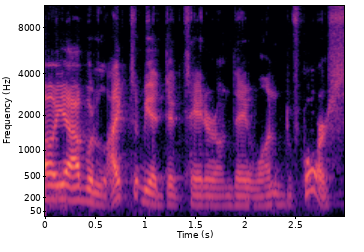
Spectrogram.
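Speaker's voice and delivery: heavy, acted, sarcastic mock-agreeing tone. Explaining what sarcasm sounds like with an example line: sarcastic. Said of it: "that was sarcasm".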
